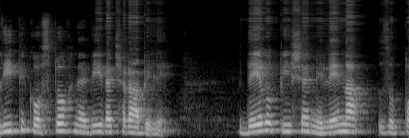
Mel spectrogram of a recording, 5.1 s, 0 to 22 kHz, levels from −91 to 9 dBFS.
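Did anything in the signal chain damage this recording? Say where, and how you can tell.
Yes. From 1.20 s to the end of the speech clip, a gritty, inharmonic fizz rides on the louder and brighter syllables, about 30 dB below the speech. This is crude rate conversion at the sample-format conversion stage. Samples were simply repeated to the nearest position, which fits a 32 kHz to 44.1 kHz change, so the error recurs in a fixed pattern and produces unrelated tones. Unlike codec artefacts, it doesn't swirl or smear. It tracks the signal level steadily.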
